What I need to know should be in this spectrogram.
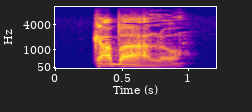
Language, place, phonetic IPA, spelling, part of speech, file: Occitan, Béarn, [kaˈβalo], cavala, noun, LL-Q14185 (oci)-cavala.wav
- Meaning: mare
